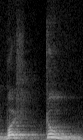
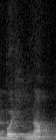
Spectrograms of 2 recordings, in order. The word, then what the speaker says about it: Vaishnava: by many imitationists, and Vaishnava, this word, the Bengali section not happily pronouncing. They are telling Vaishtum, not Vaishnava, like that.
